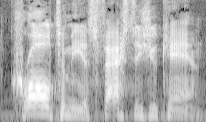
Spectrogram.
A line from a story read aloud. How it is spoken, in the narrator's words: the father roared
